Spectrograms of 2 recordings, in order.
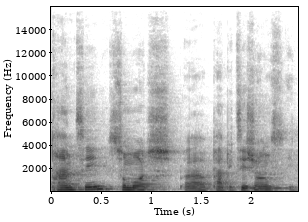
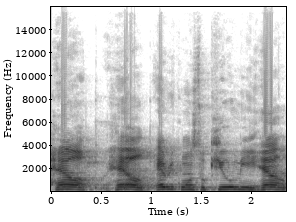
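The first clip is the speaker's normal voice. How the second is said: acted full-throated, high, drawn-out screaming; 6 semitones higher, 3 dB louder than usual. Retelling being attacked and screaming for help: retelling a scream for help. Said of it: "I just started screaming".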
